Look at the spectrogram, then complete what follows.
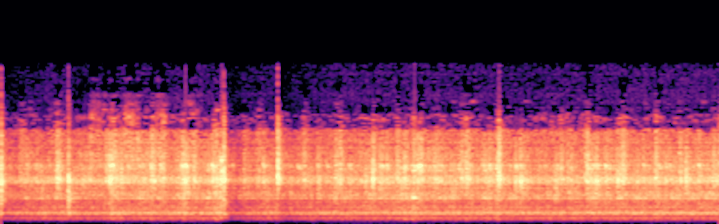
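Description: Harrison metal lathe running steadily with a constant high tone, with scattered clicks and rattles as the tailstock is slid along the bed toward the work.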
